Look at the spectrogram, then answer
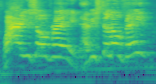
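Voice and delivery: Jesus chiding frightened disciples; mock stern rebuke. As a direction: scold the disciples playfully.

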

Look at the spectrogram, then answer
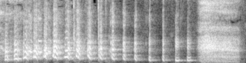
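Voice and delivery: long high falsetto laugh. Real, not acted. Preacher amazed at what happened, long high laugh.

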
